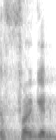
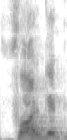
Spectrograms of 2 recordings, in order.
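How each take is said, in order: First: फॉरगेट said 'fur-GET', short first vowel; फॉरगेट with reduced 'fur'. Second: फॉरगेट with a long open vowel in the first syllable; फॉरगेट with full 'for'. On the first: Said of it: "फॉरगेट बोलेंगे". (फॉरगेट को 'फर-गेट' जैसे बोलें) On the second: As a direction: say फॉरगेट as spelled, 'FAR/FOR-get'. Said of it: "फॉरगेट नहीं बोलेंगे". (फॉरगेट, पूरे 'फॉर' के साथ) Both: Shown as a demonstration.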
